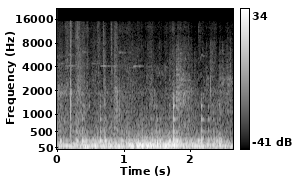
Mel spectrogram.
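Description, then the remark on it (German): Heavy hooves of several Bactrian camels thud and scuff in an irregular walking rhythm as they plod over the ground of their enclosure, with a low rumbling background throughout. “Ah, es kommen auch schon ein paar ganz interessiert.”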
